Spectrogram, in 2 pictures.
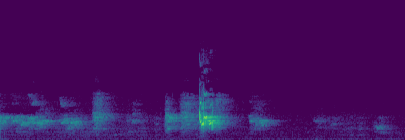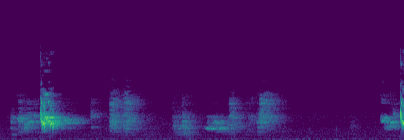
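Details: Budgerigar chirping with excitement while out of its cage: busy clusters of scratchy, warbling chirps and squeaks, with several louder sharp notes standing out, in a quiet indoor setting.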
